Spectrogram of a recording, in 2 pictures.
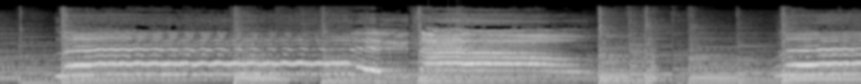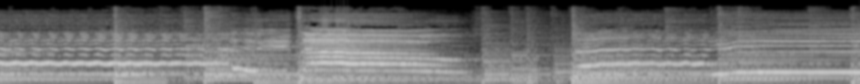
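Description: A live song: a woman singing long, wavering held notes over strummed acoustic guitar, with a couple of phrases sliding down in pitch at their ends.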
